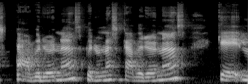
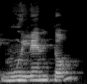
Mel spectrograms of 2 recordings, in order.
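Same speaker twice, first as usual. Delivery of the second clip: very slow, drawn out; slow motion; much slower than usual. Shown as a demonstration. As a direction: stretch each word slowly. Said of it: "comenzó a hablar muy lento".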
